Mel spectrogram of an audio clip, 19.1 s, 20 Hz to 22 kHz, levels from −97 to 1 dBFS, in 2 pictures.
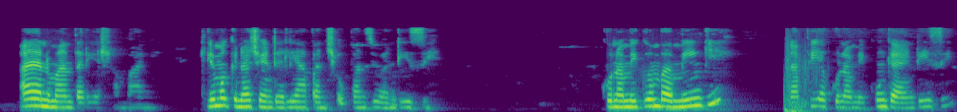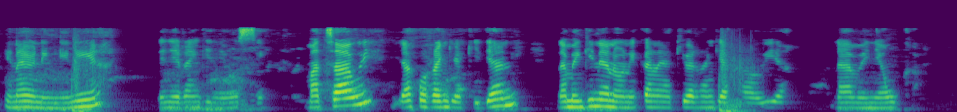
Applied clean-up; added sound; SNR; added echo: classical method log-MMSE.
